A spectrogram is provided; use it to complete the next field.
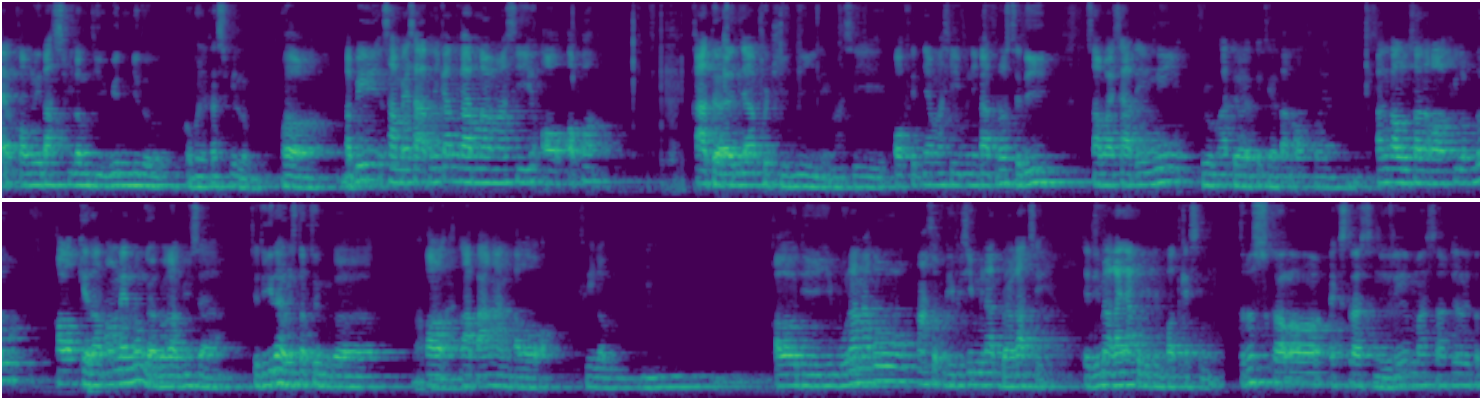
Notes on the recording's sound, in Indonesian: Maaf ya kalo audionya jelek.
